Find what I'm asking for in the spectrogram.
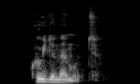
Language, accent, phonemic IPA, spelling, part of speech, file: French, France, /kuj də ma.mut/, couille de mammouth, noun, LL-Q150 (fra)-couille de mammouth.wav
- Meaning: gobstopper, jawbreaker (type of candy)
